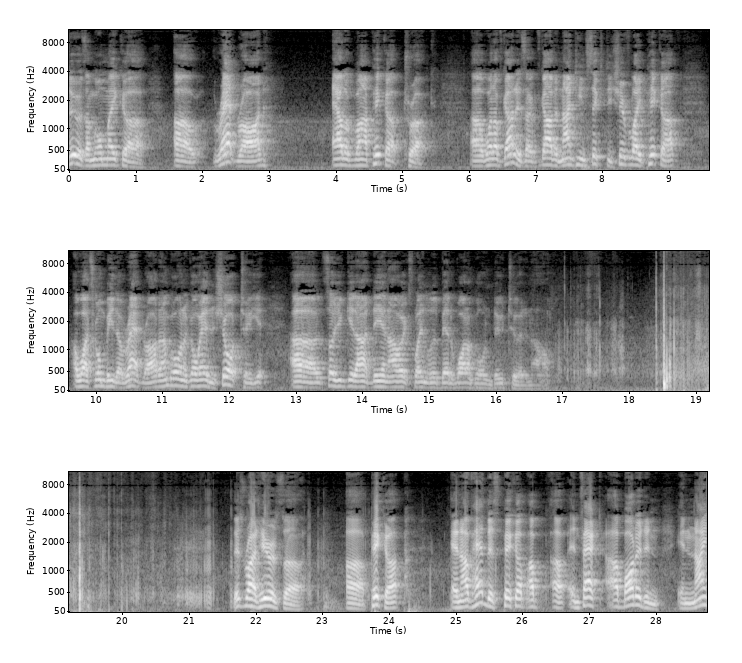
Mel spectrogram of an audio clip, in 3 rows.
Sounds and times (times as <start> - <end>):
Speech: 0.0 - 3.1, 4.0 - 16.8, 21.7 - 22.8, 23.4 - 24.3, 25.0 - 28.7.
